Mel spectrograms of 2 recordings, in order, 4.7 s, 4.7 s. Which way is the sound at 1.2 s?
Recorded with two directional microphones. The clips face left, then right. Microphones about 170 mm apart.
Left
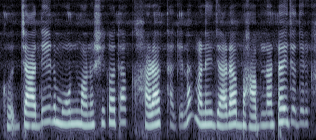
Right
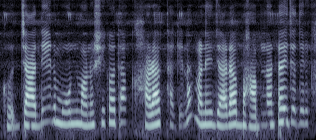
40° left (ahead or behind).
